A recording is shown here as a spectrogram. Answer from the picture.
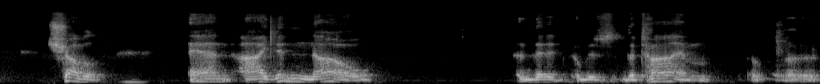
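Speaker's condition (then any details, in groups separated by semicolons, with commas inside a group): Aphasia; speech stops, and things like that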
